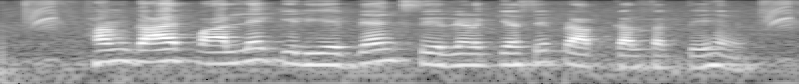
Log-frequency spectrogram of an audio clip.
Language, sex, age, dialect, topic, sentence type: Hindi, female, 18-24, Awadhi Bundeli, banking, question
